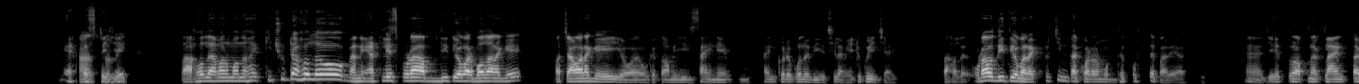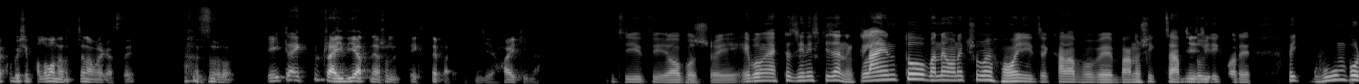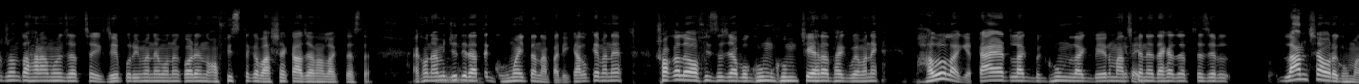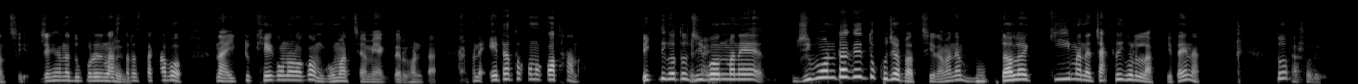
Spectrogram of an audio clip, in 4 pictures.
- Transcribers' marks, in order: laughing while speaking: "মনে হচ্ছে না আমার কাছে"; scoff; in English: "l lunch hour"
- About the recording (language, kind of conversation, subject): Bengali, advice, ডেডলাইন চাপের মধ্যে নতুন চিন্তা বের করা এত কঠিন কেন?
